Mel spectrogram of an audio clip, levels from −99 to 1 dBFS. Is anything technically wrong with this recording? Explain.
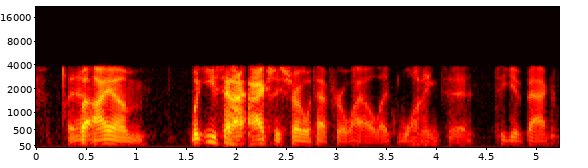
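Yes. AMR bit errors occur twice in this narrowband mobile speech, which is band-limited to about 150 Hz to 3.7 kHz, consistent with AMR-NB's 12.2 kbps mode. The first runs from 1.86 to 2.28 s, between "I um what you" and "struggled with that for". The second runs from 3.72 to 4.28 s, just after "for a while like". On a weak link, about a tenth to a seventh of the less-protected bits were flipped while the checksum still passed. The decoder therefore placed excitation pulses wrongly and used slightly wrong pitch, gain and spectral values. Pitch and loudness roughly hold, but the voice turns hoarse, scratchy and gargly. The later burst has the higher error rate.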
